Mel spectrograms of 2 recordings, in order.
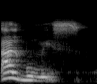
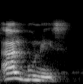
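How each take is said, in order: First: The consonant before the ending is an m. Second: The consonant before the ending is an n. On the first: The speaker calls it right. "en vez de álbumes" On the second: The speaker calls it wrong. "decimos álbumes"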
